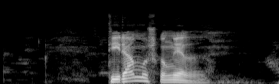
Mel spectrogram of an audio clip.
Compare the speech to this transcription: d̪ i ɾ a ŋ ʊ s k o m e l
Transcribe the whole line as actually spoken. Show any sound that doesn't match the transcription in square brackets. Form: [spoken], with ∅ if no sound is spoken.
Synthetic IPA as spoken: [t̪] i ɾ a [m] ʊ s k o [ŋ] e l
